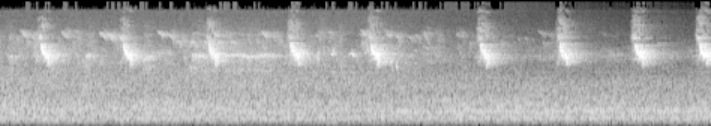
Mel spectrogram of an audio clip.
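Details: Sparrow chirping: bright, sharp chirps repeated roughly once a second, nine in all, each a short downward-sweeping note with a strong clear peak, over a faint steady background hiss.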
